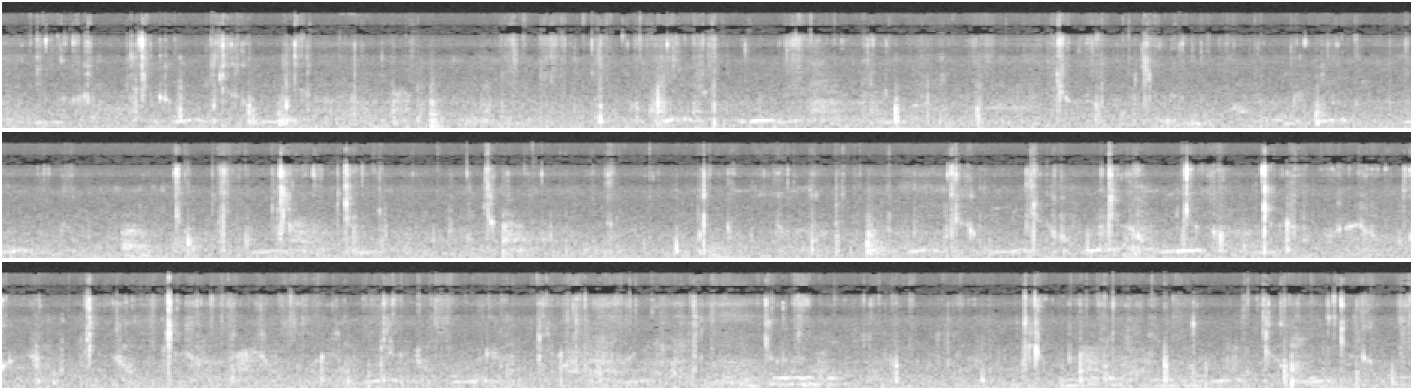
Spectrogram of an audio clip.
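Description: A man chewing mouthfuls of rice mixed with a green chutney, close to the microphone: wet chewing with many short, sharp clicks at an irregular pace.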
